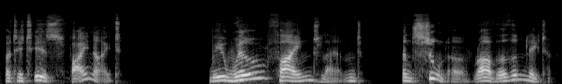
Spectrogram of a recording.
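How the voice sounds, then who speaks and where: A narrator doing a wise old priest, lively and husky. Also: medium pitch, dry recording, clean studio sound, full character voice. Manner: measured, declamatory, pausing for weight. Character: wise old male priest, calm gently chiding teacher.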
